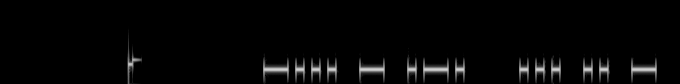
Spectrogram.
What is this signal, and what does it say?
Morse code, heard as a keyed tone, about 15 wpm, 700 Hz. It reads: BTR SIT
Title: Sentences from Top 500 Words and Abbreviations 15wpm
